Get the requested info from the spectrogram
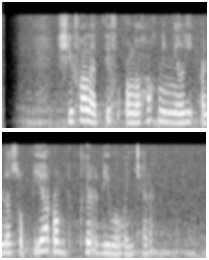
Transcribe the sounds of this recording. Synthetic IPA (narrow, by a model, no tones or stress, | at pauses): ʃifalat̪ɪfɔlɔhɔk̚niŋaliʔanasopiarɔb̚kʰɨrdiwawaɲt͡ʃaɾa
